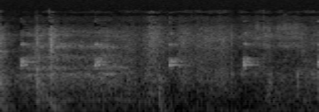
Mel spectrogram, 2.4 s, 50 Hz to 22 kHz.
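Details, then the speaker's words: Acorn 130 straight stairlift parked off its charge strip: short high-pitched beeps about every half second, continuing about 40 seconds before standby; off-charge warning. "you can hear it beeping the reason why that's beeping is I'm off the charge point"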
